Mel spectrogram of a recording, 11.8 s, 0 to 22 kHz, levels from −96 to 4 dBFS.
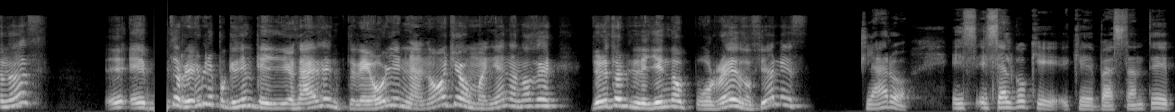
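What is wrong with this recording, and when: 1.54–1.67 gap 0.134 s

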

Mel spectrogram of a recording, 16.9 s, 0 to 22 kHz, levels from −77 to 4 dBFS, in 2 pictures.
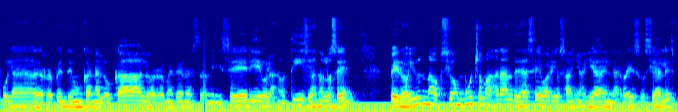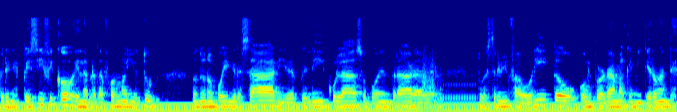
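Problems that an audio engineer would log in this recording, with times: hum 50 Hz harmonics 4 -33 dBFS
2.55–2.56 gap 14 ms
13.74–14.44 clipped -30 dBFS

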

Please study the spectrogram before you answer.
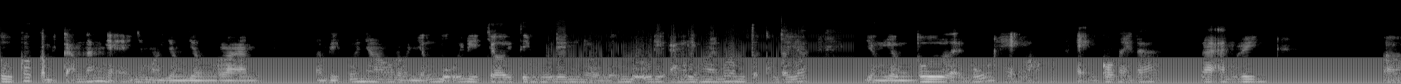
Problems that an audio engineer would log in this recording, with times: buzz 60 Hz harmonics 21 -31 dBFS
5.45–8.53 clipped -21.5 dBFS

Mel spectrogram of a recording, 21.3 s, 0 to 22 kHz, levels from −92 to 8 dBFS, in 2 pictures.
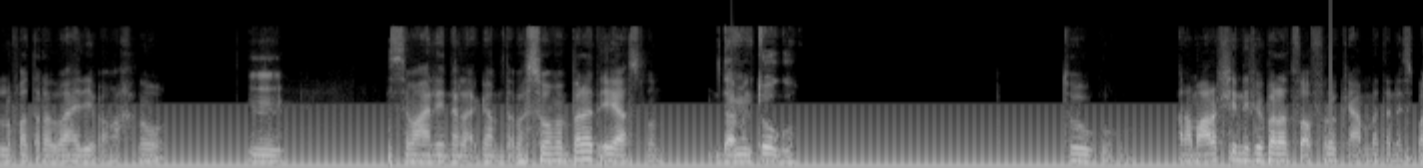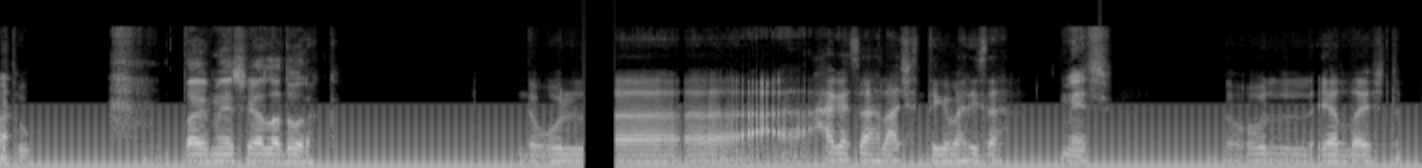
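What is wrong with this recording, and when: buzz 50 Hz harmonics 38 -29 dBFS
5.49–5.5 gap 9.6 ms
9.98 pop -6 dBFS
15.05–15.29 gap 0.237 s
18.92 pop

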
